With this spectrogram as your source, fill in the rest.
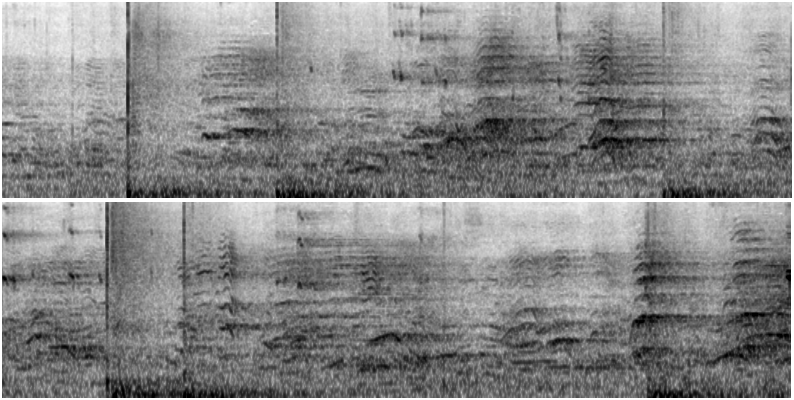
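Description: A volleyball is struck with loud thumps.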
